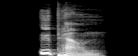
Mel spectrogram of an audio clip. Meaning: Ypres (town in Belgium)
- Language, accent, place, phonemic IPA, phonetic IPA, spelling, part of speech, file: German, Germany, Berlin, /ˈyːpərn/, [ˈʔyː.pɐn], Ypern, proper noun, De-Ypern.ogg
